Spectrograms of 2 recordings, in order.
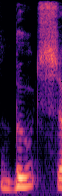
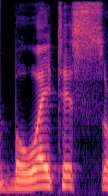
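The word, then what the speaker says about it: Boötes: In the same house of Virgo, another constellation called, it can be pronounced Boots or Boetes or B-O-O-T-E-S.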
